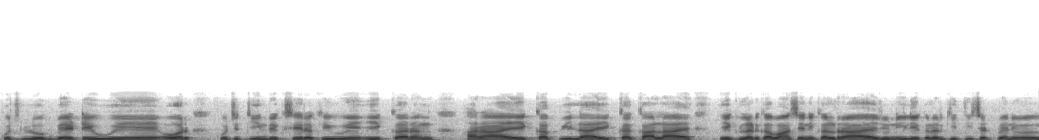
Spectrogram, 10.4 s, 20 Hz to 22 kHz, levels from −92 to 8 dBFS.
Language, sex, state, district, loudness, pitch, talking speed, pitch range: Hindi, male, Bihar, Saharsa, -18 LUFS, 145 Hz, 220 wpm, 140-150 Hz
